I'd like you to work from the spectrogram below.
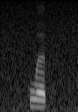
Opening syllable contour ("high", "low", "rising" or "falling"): low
